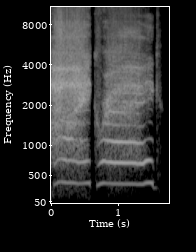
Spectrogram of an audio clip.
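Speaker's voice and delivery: loud, high yell at full volume. Calling out to Greg to get his attention, yelling as loud as possible. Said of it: "I yell as loud as I can".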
